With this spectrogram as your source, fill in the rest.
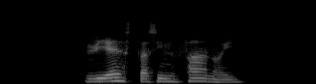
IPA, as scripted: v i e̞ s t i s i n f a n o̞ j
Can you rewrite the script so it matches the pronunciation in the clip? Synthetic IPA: v i e̞ s t a s i n f a n o̞ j

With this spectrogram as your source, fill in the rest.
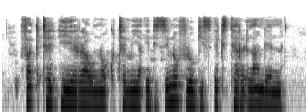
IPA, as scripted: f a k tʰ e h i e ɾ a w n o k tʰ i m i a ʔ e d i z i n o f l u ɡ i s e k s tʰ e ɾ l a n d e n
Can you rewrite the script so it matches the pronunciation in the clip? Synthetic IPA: f a k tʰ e h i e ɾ a w n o k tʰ e m i a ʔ e d i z i n o f l u ɡ i s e k s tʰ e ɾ l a n d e n

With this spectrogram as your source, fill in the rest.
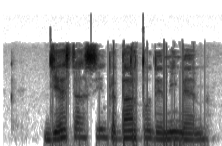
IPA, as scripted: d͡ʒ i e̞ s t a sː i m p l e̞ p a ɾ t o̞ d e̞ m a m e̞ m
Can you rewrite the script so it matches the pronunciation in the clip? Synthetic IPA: d͡ʒ i e̞ s t a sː i m p l e̞ p a ɾ t o̞ d e̞ m i m e̞ m

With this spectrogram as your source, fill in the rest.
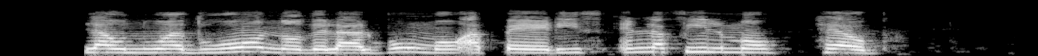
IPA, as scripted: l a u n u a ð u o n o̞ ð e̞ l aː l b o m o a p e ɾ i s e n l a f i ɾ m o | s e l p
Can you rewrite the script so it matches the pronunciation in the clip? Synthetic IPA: l a u n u a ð u o n o̞ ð e̞ l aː l b u m o a p e ɾ i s e n l a f i l m o | h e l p

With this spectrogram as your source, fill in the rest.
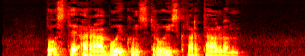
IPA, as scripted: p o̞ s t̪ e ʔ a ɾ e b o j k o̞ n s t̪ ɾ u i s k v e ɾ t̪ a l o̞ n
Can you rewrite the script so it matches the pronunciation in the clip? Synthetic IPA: p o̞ s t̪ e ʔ a ɾ a b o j k o̞ n s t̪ ɾ u i s k v a ɾ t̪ a l o̞ n

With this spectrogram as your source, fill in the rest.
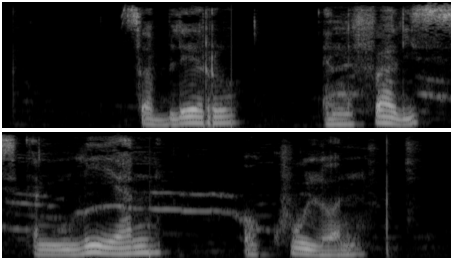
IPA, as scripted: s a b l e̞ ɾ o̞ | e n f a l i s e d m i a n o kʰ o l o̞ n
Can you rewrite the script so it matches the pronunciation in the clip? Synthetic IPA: s a b l e̞ ɾ o̞ | e n f a l i s e n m i a n o kʰ u l o̞ n

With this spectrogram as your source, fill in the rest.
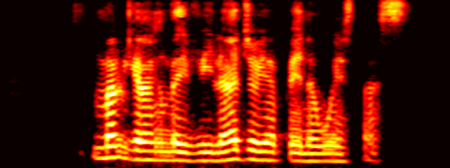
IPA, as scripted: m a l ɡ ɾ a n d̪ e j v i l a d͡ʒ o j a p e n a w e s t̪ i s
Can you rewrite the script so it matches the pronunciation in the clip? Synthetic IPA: m a l ɡ ɾ a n d̪ a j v i l a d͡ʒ o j a p e n a w e s t̪ a s

